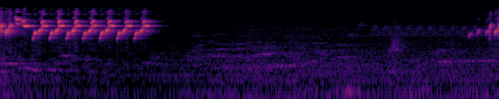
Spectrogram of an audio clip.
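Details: Hybrid goldfinch (baster), Suto Orizari: an opening burst of quick, ringing high trills, then near silence with a thin faint note, and the trilling resumes at the close.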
